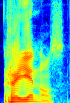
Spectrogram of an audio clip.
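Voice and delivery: ordinary talk

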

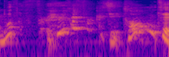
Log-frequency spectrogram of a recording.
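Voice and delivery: high, whispered laughing disbelief; breathless disbelief. Retold or imitated. Recalling his shock at Mark, whispered laughing. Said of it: "I'm like".

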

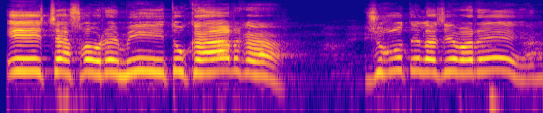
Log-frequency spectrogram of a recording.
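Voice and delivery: very loud, high, slow proclamation; thundering scripture quote; booming declamation. Acted. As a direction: belt out the verse, drawing out each word. Declaims the verse at the pastor.

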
